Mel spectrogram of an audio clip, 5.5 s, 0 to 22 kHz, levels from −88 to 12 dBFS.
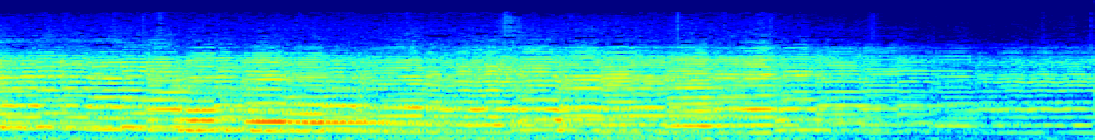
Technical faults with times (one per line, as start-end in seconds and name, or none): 3.76-4.60 zipper noise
